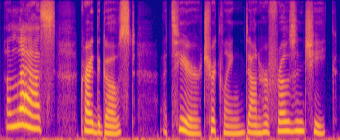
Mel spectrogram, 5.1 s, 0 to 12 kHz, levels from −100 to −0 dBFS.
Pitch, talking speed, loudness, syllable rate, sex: 225 Hz, 130 wpm, -17 LUFS, 3.4 syllables/s, female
